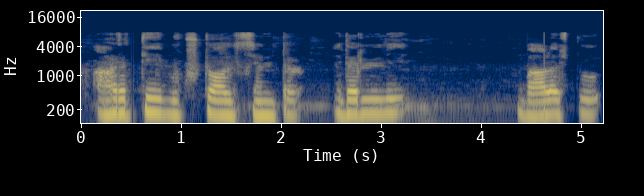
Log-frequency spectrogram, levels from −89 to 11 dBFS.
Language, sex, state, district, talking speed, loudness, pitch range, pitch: Kannada, male, Karnataka, Bijapur, 70 wpm, -16 LUFS, 155-170 Hz, 160 Hz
